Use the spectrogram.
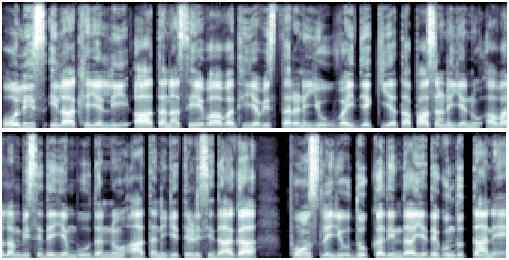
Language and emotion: Kannada, neutral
